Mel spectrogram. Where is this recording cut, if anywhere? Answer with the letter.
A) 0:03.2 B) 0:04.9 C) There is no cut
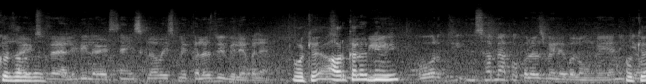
C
